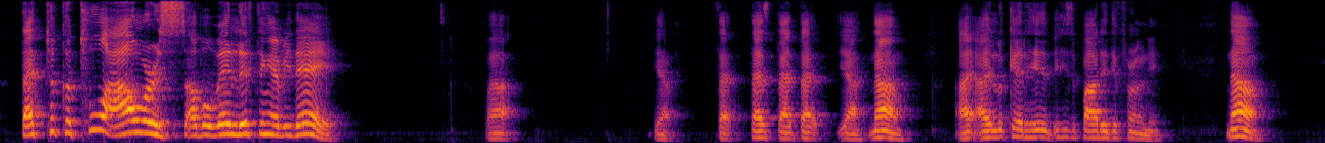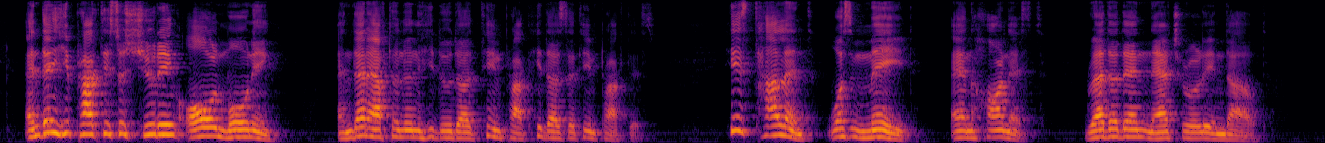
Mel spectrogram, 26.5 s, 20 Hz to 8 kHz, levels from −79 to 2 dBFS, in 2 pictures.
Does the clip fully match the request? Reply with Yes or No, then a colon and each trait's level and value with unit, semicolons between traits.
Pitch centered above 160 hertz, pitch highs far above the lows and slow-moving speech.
No: medium, 150 Hz; wide, 7.3 semitones; slow, 125 wpm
